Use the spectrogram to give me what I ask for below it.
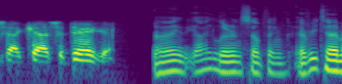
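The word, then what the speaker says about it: Cassadaga: Boy, so we pronounce that Casadega.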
